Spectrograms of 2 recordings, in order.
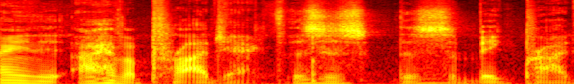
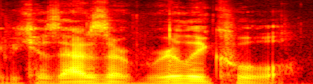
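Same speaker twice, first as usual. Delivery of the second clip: ordinary talk, nothing marked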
